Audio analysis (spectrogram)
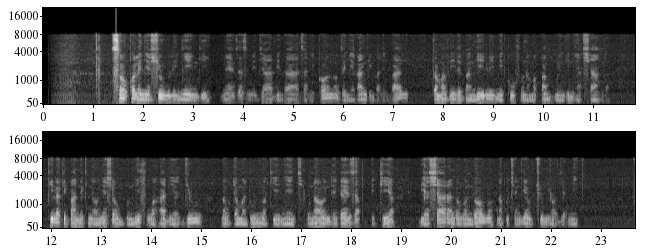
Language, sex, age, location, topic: Swahili, male, 36-49, Nairobi, finance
